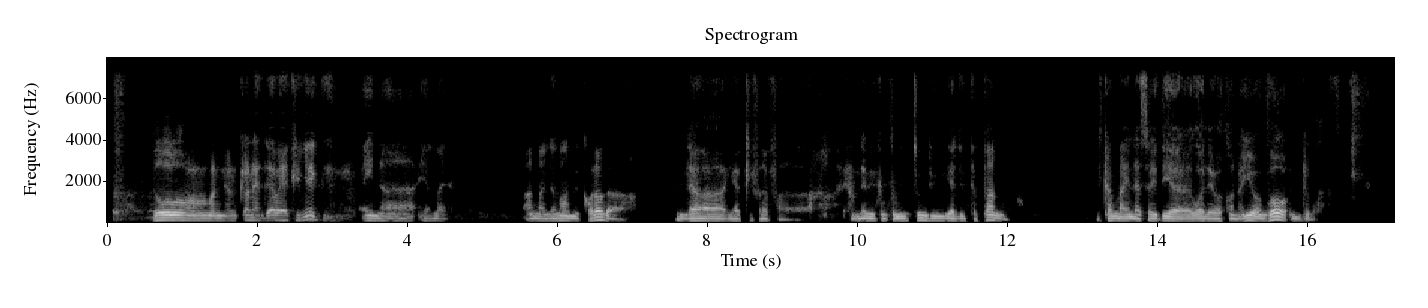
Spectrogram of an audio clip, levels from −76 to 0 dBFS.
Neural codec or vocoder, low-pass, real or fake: codec, 16 kHz, 1.1 kbps, Voila-Tokenizer; 7.2 kHz; fake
